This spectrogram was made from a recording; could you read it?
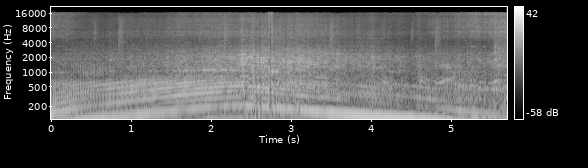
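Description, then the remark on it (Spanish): A 1995 Nissan Silvia 200SX, with 50,000 km, in Ecuador, revs loudly through its exhaust, pitch climbing steadily to a peak, then sliding back down to a low rumble. Continuous, no talking. “Tiene apenas 50 mil kilómetros y hoy vamos a hablar más que del escape de esta maravilla de joya japonesa.”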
